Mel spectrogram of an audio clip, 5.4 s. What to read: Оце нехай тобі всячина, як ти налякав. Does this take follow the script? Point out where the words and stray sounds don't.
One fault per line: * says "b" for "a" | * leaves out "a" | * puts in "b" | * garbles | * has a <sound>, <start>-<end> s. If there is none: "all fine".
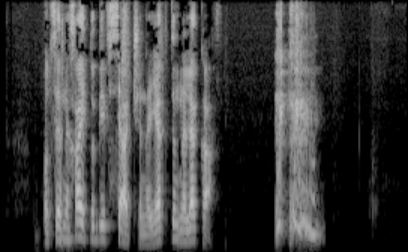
* has a throat clearing, 3.7-4.3 s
